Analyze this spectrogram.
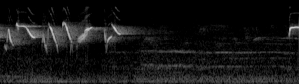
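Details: Sanger singer canary (edel/herda type), whose song has rich rolls, gives a fast string of high downward-slurred whistles for about a second, then a faint sustained tone and near silence before a sudden bright note.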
